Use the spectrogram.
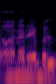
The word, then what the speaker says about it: honorable: Note the following words begin with a silent H and they are especially words like R, arly air, Harris, honor, honorable, honest, honestly. They must be pronounced as though there were no H at the beginning. As I already told you,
